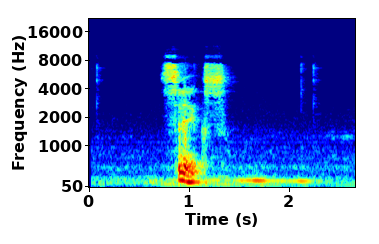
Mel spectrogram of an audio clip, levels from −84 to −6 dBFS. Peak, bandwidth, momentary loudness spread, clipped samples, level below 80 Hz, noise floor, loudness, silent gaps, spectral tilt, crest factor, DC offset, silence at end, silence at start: -2 dBFS; 9.6 kHz; 22 LU; under 0.1%; -56 dBFS; -47 dBFS; -18 LUFS; none; -5.5 dB/octave; 20 dB; under 0.1%; 0.45 s; 0.6 s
